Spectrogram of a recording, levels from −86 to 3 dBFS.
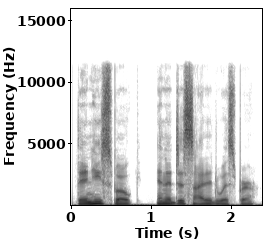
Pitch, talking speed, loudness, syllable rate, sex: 105 Hz, 175 wpm, -17 LUFS, 5.4 syllables/s, male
